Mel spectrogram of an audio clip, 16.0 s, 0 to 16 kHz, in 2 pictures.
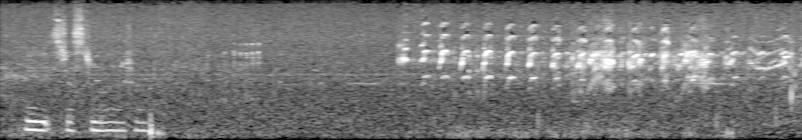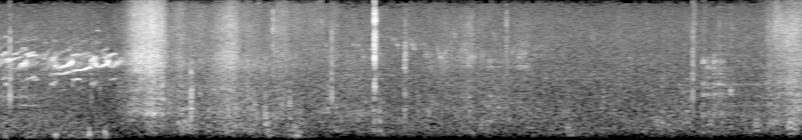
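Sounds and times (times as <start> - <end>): songbird singing: 0.0 - 10.1, 10.7 - 15.6.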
